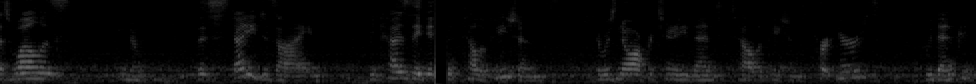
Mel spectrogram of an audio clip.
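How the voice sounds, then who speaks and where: A woman with a fairly low voice speaks at a moderate pace with lively intonation and long, frequent pauses, amid noticeable background noise and audible room echo. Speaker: public health lecturer. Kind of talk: webinar lecture. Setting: online webinar. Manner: calm.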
